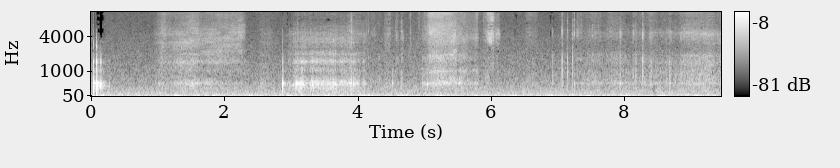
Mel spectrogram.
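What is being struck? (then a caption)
Cloth-covered hardcover book. Fingernails scratch and tap the cover and spine of a red cloth-covered hardcover book held horizontally, and then the book is raised. Soft, dry scratching runs throughout, broken by quiet, short taps at irregular intervals. The sound is low and muffled, with a faint midrange tone near 500 Hz.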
